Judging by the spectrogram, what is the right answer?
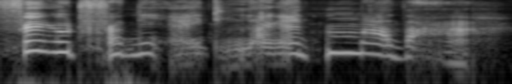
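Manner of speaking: very high, rough, creaky creature voice. A dungeon master showing the voice he does for kobolds: kobold voice. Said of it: "for the kobolds, the voices I go".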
